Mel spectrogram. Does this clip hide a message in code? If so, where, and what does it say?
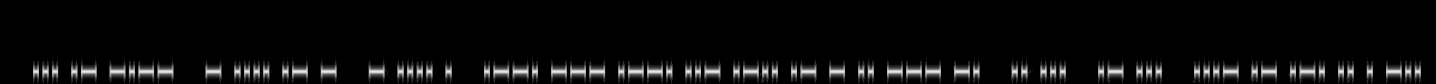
Yes: Morse code from 0.3 to 14.2 s, heard as a keyed tone, about 25 wpm, 600 Hz. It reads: SAY THAT THE POPULATION IS AS VARIED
